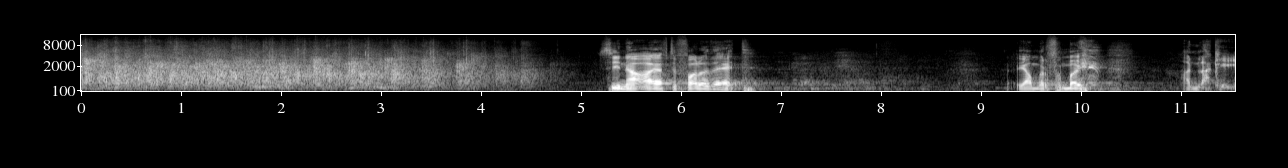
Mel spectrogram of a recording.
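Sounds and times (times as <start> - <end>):
audience clapping: 0.0 - 5.0
speech: 5.3 - 6.8, 9.4 - 10.4, 11.0 - 11.5.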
